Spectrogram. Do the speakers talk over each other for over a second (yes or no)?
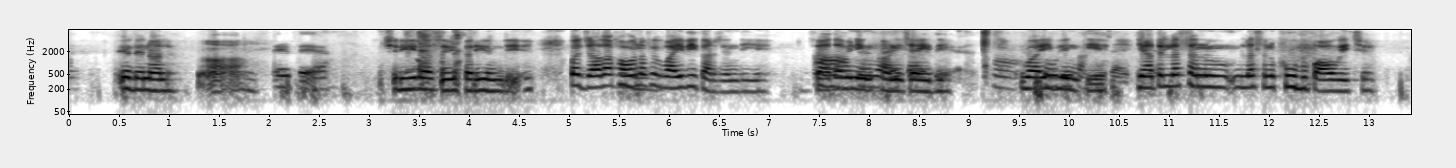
yes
